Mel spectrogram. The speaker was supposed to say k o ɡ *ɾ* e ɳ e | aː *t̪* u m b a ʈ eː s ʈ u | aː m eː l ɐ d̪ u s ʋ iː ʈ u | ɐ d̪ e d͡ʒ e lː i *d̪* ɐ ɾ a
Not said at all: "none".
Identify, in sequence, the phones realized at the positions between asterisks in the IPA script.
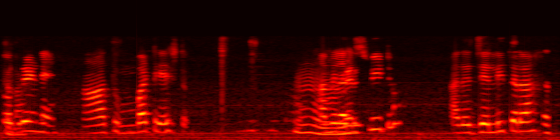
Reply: ɾ, t̪, t̪

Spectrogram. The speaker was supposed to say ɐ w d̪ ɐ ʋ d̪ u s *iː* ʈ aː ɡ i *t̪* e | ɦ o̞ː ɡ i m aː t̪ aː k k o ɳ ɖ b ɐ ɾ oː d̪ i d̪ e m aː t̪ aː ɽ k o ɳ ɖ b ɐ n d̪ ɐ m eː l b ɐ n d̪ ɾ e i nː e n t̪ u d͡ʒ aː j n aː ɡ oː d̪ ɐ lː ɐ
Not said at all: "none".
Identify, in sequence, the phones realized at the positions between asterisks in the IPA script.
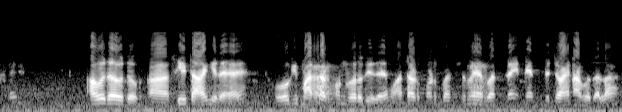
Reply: iː, d̪

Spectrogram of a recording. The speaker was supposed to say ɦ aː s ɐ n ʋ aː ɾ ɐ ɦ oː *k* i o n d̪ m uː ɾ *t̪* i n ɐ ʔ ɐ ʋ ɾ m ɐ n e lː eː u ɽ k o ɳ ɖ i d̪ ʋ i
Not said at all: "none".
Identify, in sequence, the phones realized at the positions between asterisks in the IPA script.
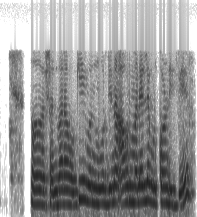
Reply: ɡ, d̪

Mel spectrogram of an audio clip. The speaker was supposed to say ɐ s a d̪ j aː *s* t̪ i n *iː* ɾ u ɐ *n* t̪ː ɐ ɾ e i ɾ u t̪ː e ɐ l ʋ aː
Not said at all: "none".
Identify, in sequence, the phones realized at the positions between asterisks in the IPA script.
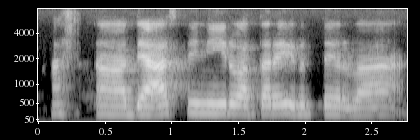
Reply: s, iː, none

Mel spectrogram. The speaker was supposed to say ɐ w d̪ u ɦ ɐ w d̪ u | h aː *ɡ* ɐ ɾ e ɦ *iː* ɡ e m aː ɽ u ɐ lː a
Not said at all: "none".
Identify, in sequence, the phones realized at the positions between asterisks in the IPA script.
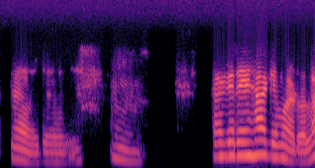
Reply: ɡ, aː

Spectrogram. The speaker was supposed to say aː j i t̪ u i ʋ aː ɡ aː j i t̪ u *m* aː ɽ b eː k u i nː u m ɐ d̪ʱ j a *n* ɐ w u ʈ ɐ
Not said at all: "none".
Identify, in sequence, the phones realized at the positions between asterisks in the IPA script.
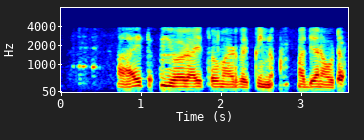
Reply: m, n

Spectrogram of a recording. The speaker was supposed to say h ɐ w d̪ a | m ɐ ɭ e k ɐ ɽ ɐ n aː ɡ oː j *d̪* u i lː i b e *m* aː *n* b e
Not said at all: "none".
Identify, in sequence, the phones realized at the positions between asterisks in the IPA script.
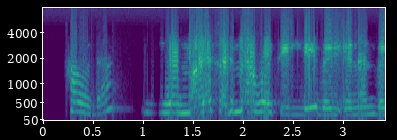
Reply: t̪, n, n

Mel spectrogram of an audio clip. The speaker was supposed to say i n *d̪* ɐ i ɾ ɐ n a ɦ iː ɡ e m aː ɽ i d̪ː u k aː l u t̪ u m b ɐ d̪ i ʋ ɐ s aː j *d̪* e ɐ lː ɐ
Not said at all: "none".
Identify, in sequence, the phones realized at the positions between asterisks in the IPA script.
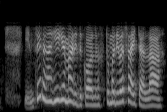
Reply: t̪, t̪

